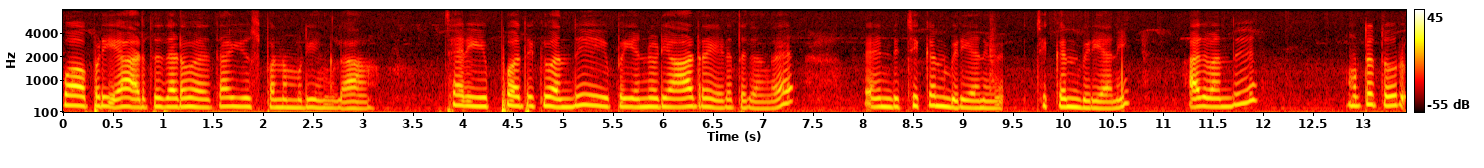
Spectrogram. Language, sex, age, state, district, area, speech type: Tamil, female, 45-60, Tamil Nadu, Viluppuram, rural, spontaneous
